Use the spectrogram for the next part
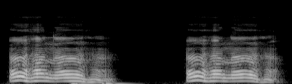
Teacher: Note que o til, ele não torna a sílaba mais forte. Ele não faz isso. Ele só marca que aquela sílaba é nasal. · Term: Vogais nasais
